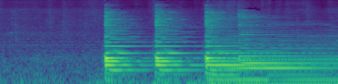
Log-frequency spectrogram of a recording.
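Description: A band's instrumental intro starts about a second in: three struck chords roughly two-thirds of a second apart, then a held chord over a low bass note.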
